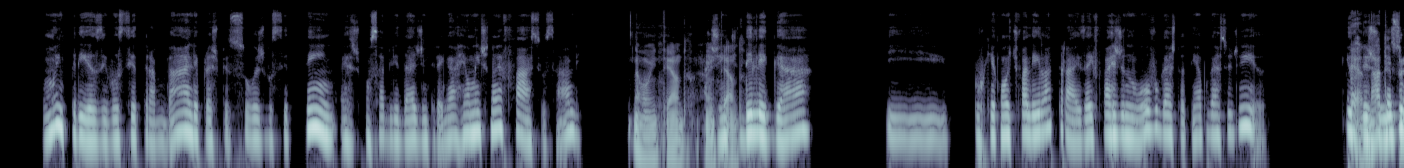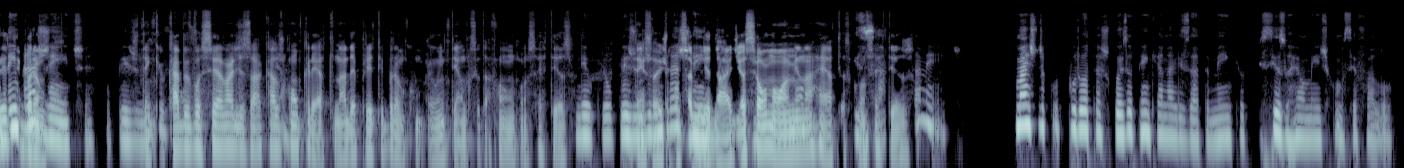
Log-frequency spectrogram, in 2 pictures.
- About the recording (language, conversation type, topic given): Portuguese, advice, Como você descreveria sua dificuldade em delegar tarefas e pedir ajuda?
- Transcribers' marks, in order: other background noise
